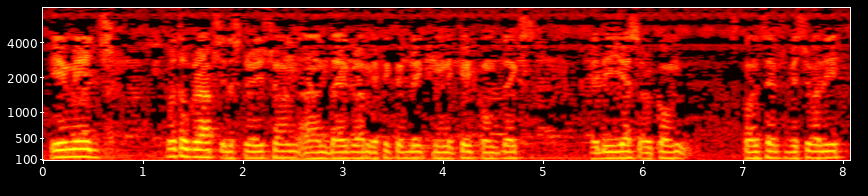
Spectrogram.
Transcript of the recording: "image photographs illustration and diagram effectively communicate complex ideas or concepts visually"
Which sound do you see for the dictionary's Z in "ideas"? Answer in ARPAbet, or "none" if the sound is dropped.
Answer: S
